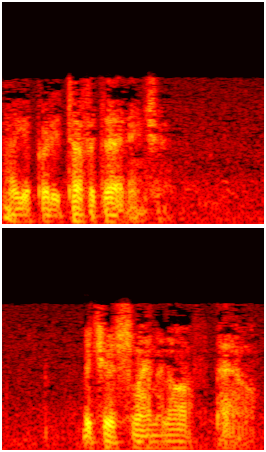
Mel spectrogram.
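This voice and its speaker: An actor with an American accent playing a sneering, taunting killer gangster in 1940s radio noir style. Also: male voice, extremely low pitch, level tone, a little slow, creaky, heavily acted. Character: menacing, taunting male killer gangster with a gun. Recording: muffled, noisy old radio recording.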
